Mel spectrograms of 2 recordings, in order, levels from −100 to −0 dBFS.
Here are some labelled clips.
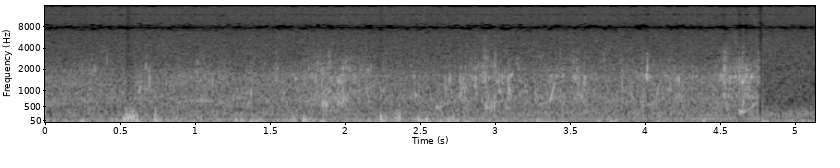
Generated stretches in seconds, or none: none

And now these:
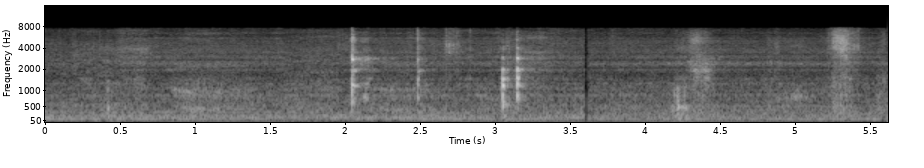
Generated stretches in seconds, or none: 0.5-1.6 (autoencoder, DAC-VAE); 2.0-5.6

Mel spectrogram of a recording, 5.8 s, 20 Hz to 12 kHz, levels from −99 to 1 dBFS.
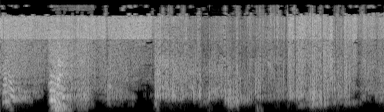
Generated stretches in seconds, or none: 0.8-1.4 (autoencoder, DAC-VAE)

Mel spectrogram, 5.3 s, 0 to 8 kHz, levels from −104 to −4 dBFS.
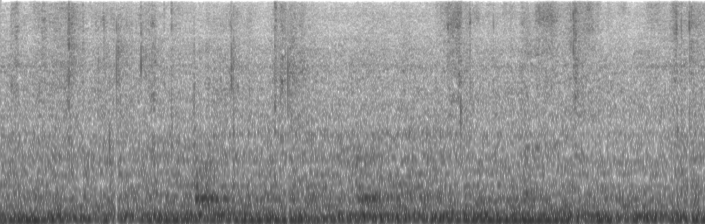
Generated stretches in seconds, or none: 0.6-4.8 (vocoder, BigVGAN v2)

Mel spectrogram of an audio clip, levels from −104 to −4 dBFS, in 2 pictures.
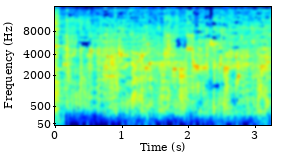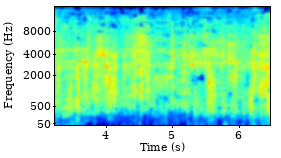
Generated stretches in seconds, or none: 4.0-4.6 (vocoder, Vocos); 5.4-6.5

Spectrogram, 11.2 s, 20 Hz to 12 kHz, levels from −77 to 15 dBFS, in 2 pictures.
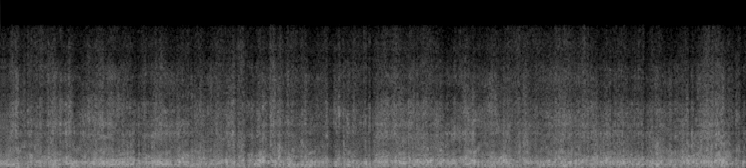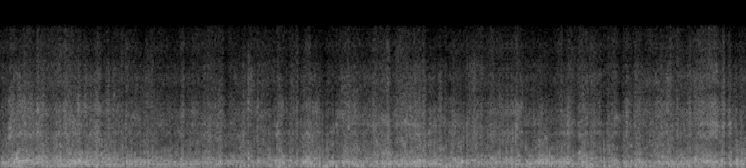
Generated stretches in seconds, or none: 0.0-4.4 (codec, HILCodec); 4.9-11.2

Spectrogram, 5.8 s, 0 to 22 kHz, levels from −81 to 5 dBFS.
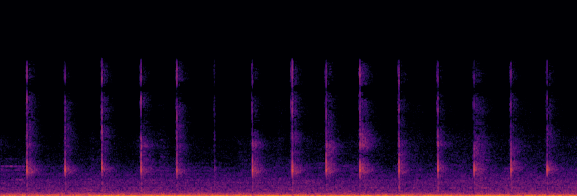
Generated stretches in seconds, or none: none

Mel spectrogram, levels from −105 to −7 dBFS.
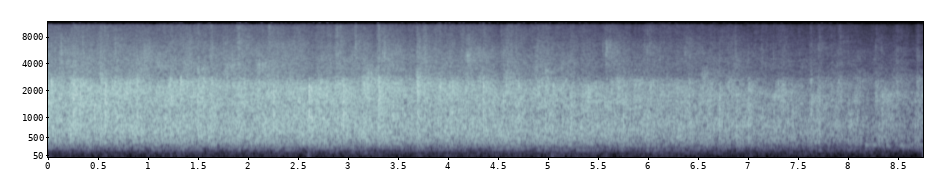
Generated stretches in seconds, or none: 3.5-4.3 (vocoder, BigVGAN v2)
